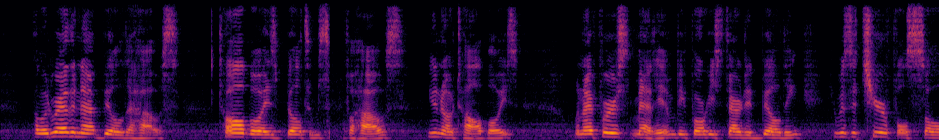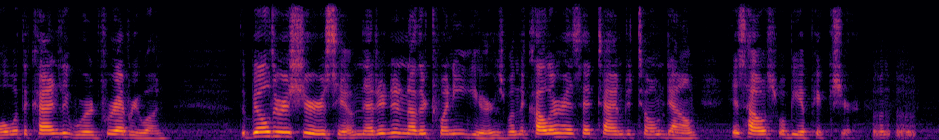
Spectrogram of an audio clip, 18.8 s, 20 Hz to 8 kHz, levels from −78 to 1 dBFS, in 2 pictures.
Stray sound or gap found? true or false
true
